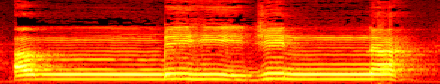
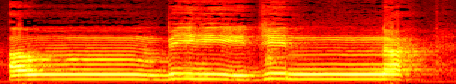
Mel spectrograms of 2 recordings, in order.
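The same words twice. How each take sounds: First: The m is pronounced fully with lips pressed together. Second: The m is hidden with lips only lightly touching. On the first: The speaker calls it wrong. "Now I'm going to read the ikhfa one incorrectly" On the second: The speaker calls it right. "Now read it correctly"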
